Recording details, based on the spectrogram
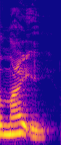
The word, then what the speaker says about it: Nighy: I didn't realize if there was a T in there. So Bill Nighy.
